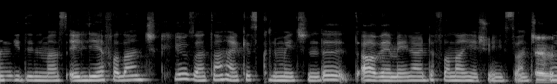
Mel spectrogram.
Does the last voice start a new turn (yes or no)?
yes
